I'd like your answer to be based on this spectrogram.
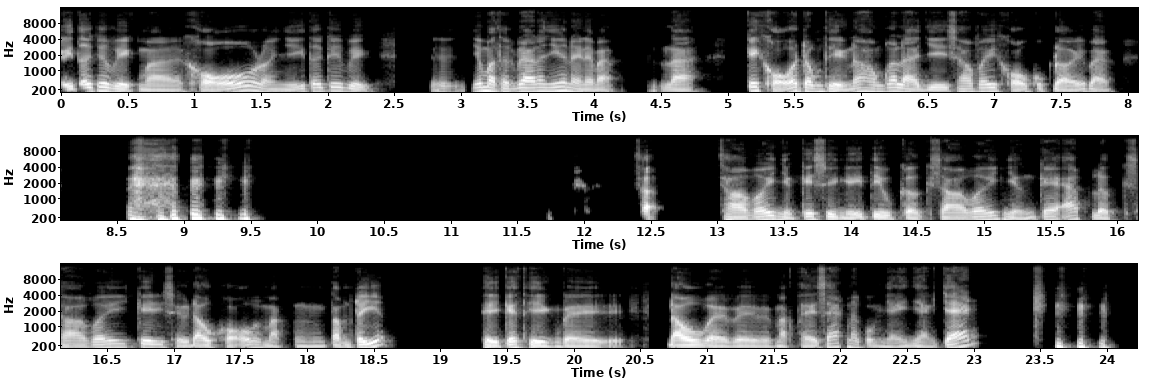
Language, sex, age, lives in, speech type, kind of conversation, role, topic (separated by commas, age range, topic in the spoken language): Vietnamese, male, 20-24, Vietnam, conversation, podcast, guest, Làm sao để duy trì thói quen thiền đều đặn?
